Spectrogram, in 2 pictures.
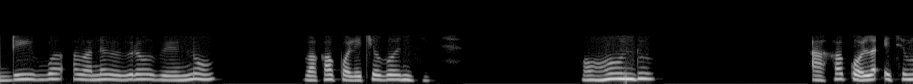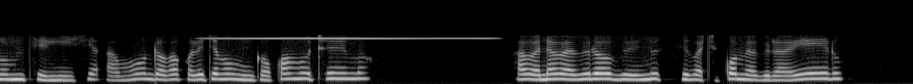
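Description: At 6.24 to 6.26 s there is packet loss with pitch repetition. About 20 ms of audio went missing, which fits a single dropped packet. The receiver filled the gap by repeating the last pitch period. It sounds like a brief, slightly held buzz. The telephone band from G.711 coding remains audible throughout.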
